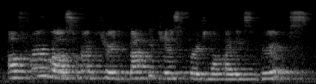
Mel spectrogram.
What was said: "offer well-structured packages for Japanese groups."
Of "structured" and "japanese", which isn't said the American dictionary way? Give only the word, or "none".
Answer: japanese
